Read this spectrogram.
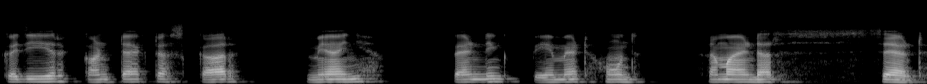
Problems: none marked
